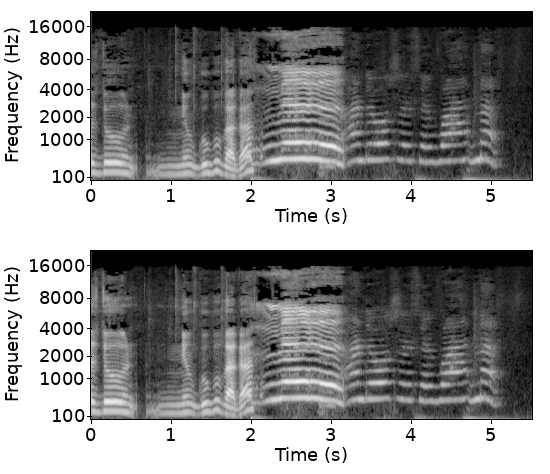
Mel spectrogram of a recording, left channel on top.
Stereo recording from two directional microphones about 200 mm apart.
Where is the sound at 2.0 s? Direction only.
55° left (ahead or behind).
